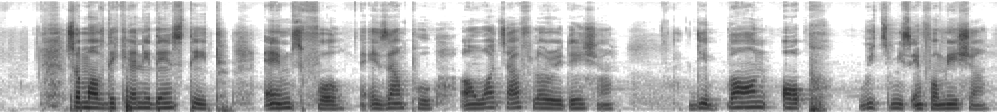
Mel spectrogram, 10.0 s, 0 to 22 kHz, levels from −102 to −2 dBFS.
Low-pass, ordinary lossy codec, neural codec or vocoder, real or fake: none; none; vocoder, 48 kHz, 128 mel bands, Vocos; fake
